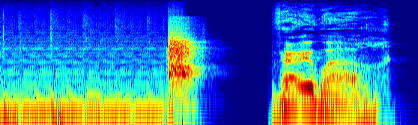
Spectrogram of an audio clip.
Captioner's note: gavel slams!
